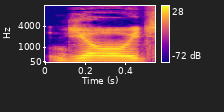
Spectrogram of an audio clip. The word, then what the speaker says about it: Jovovich: que actúa esta Mila Jovovich, ¿se pronuncia? – Jovovich sí, pero algunos también la conocen como la cuarta fase quizás.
